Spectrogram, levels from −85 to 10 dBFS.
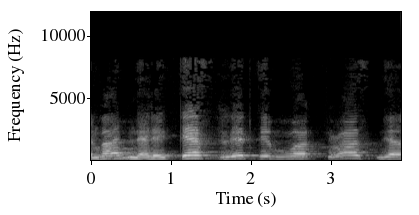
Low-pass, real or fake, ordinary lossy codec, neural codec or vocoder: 10.8 kHz; fake; MP3, 32 kbps; codec, 24 kHz, 0.9 kbps, WavTokenizer, medium music audio release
